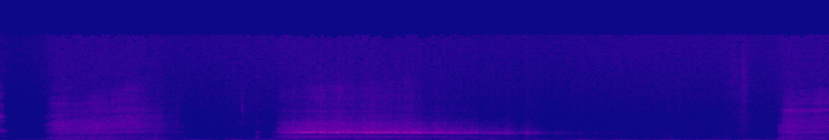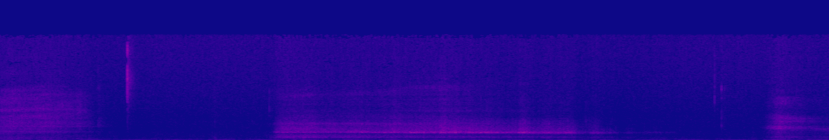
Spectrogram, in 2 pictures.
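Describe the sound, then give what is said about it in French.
Slow, deep breathing during a gentle head-circling exercise, with long airy inhalations and exhalations alternating at an even pace and separated by short quiet pauses. “J'inspire en avant et j'expire en arrière.”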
